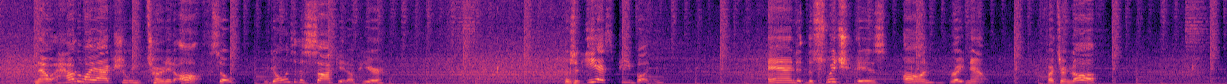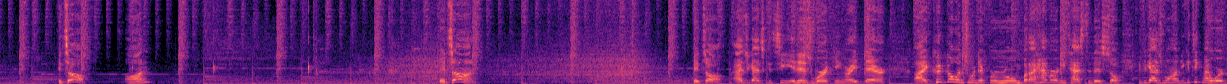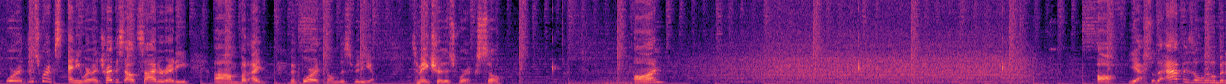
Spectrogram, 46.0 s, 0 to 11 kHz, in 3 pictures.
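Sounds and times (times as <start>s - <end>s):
electric appliance humming: 0.0s - 7.4s, 8.1s - 16.0s, 17.2s - 24.5s, 36.7s - 44.2s
tower fan rush of air: 0.0s - 27.5s, 32.9s - 44.2s.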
